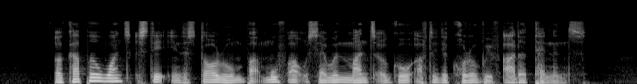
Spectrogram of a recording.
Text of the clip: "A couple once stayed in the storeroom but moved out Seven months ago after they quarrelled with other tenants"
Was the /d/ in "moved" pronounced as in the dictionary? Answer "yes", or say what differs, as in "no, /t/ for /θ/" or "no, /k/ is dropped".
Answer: no, /d/ is dropped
